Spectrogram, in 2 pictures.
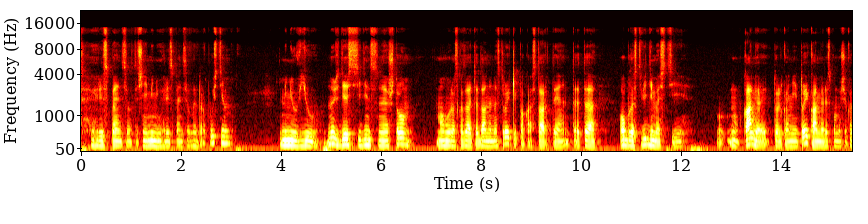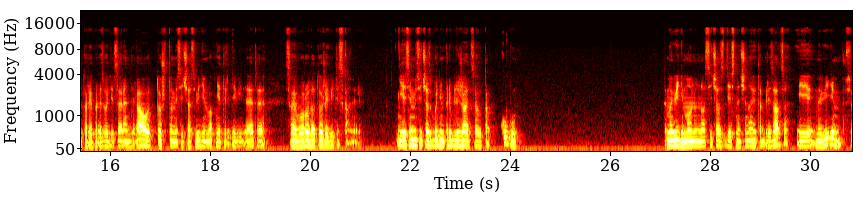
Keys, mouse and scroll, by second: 3.0 click, 16.5-19.8 middle drag, 21.0-27.2 middle drag, 27.3-28.3 middle drag.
